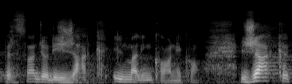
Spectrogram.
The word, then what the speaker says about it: Jacques: di Jacques il malinconico Jacques che in realtà in un inglese arcaico si pronuncia shaks che sembrerebbe quasi no ricordare il il nome di Shakespeare stesso è un personaggio è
